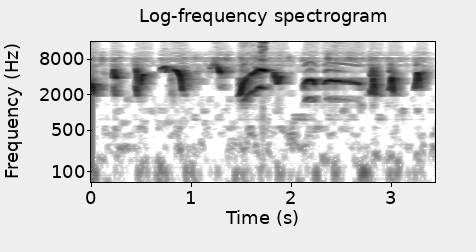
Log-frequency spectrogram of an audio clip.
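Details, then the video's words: Indonesian black-capped white-eye, Zosterops atricapilla, with a morning song: varied high notes mixing short chips with longer sliding whistles, one drawn out and flat, in a clean recording. "Suara Terapi Pagi Pleci Papua Wiklus | Auto Aktif & Ngerol Terus"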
